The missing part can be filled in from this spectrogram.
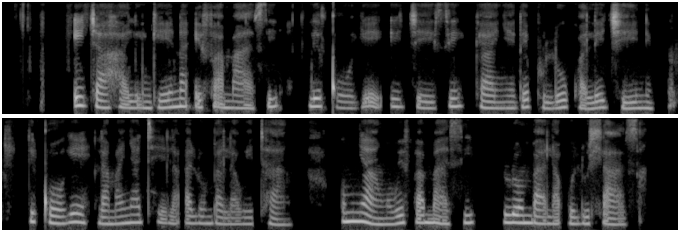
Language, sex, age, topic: North Ndebele, female, 18-24, health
